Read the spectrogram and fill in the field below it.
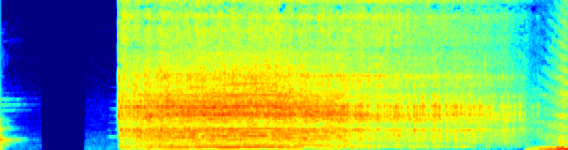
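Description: A mixer grinder whirs loudly, grinding dried red chillies coarsely for bitter gourd onion masala, a steady high-pitched motor roar with rattling that cuts in abruptly after silence and winds down near the end.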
